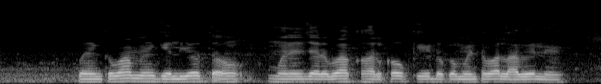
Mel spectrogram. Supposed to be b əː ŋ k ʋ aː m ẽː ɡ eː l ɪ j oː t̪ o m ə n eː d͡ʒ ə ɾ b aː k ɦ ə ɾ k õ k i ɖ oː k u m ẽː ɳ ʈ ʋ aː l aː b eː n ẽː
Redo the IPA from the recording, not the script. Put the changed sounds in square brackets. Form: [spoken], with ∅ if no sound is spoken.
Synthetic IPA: b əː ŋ k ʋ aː m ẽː ɡ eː l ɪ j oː t̪ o m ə n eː d͡ʒ ə ɾ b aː k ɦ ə [l] k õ k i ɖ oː k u m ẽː ɳ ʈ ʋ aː l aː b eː n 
